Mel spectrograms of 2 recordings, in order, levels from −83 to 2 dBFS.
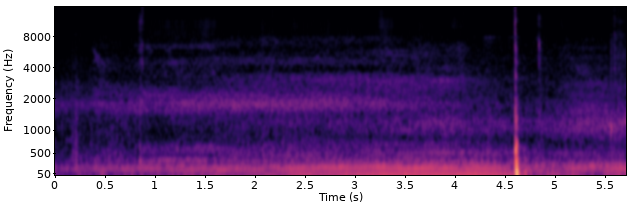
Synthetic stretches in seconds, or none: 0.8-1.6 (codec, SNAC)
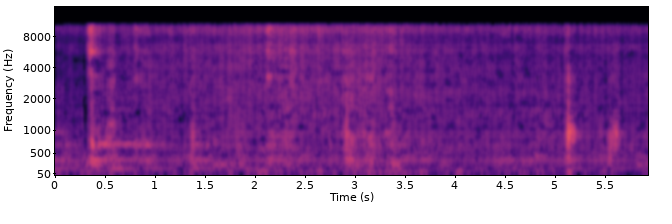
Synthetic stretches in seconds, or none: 0.0-5.9 (vocoder, BigVGAN v2)

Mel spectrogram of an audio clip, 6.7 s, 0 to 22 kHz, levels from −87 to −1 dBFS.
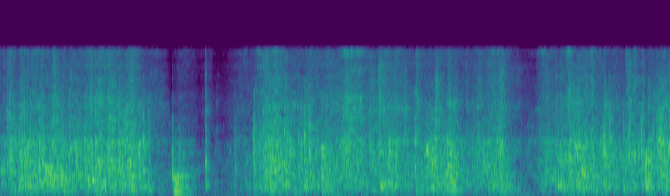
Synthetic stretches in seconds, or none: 1.5-2.4 (codec, SNAC); 3.3-4.2; 5.1-5.7

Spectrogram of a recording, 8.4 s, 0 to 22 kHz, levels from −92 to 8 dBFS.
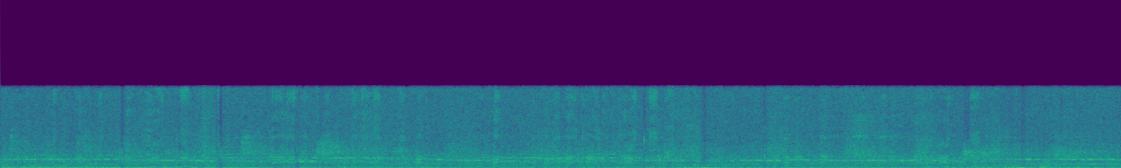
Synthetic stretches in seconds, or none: none

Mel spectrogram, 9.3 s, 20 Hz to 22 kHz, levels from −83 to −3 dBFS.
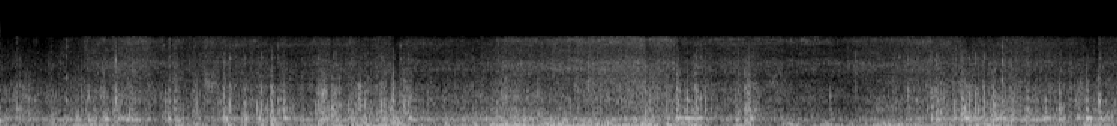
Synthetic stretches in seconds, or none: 7.4-8.0 (vocoder, BigVGAN v2)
